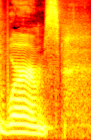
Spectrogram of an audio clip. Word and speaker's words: worm: So in American English, this R is a strong, hard sound.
